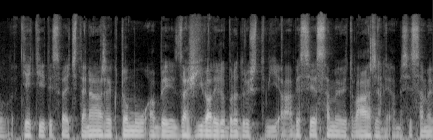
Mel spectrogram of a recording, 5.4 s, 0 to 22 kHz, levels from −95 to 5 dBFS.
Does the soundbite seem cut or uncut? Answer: uncut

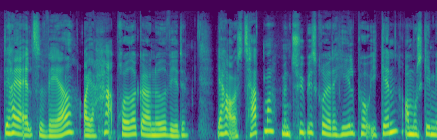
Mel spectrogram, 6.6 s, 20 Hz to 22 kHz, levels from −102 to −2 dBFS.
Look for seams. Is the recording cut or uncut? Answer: uncut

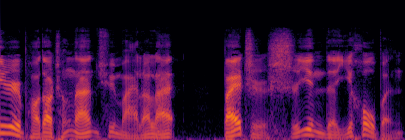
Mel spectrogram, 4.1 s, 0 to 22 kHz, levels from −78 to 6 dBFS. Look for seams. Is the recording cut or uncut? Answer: uncut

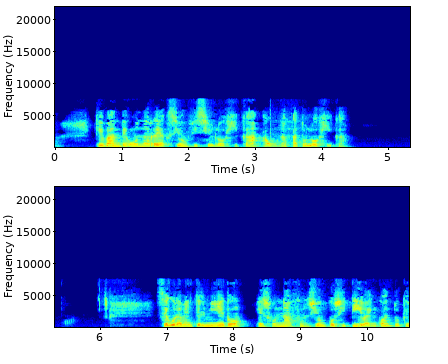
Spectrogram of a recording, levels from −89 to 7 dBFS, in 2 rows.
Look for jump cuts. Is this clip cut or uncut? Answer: uncut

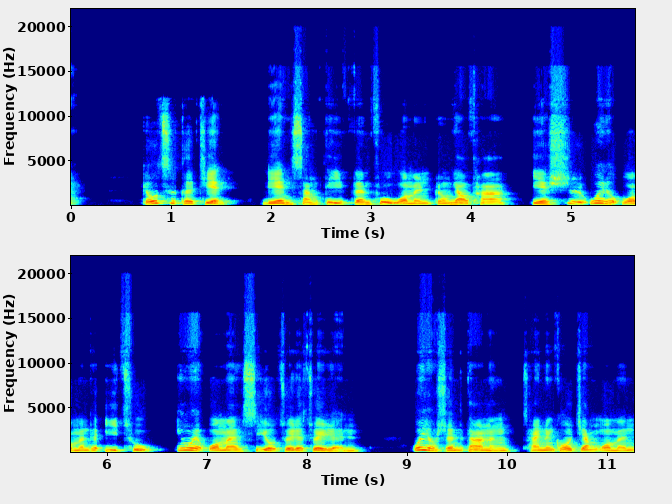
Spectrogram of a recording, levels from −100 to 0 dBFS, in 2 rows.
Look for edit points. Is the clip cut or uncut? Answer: cut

